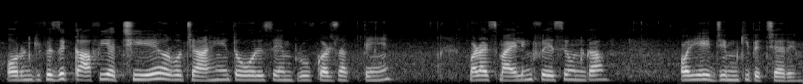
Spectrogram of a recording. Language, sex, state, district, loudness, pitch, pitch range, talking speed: Hindi, female, Goa, North and South Goa, -17 LUFS, 210 Hz, 200-225 Hz, 195 wpm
